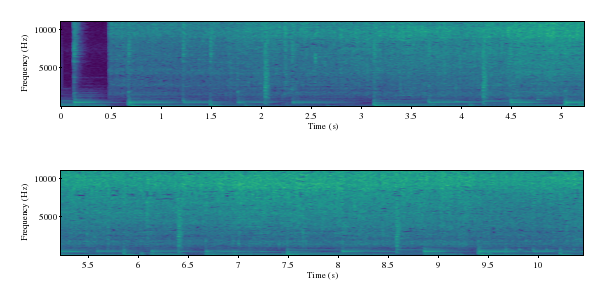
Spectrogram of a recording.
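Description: Shrimp, egg and rice sizzling in a hot frying pan as they are stirred with a silicone spatula. The hiss starts about half a second in, over steady background music with a picked melody.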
